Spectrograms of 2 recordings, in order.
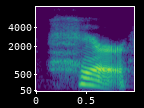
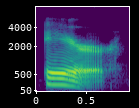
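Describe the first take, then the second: First: The word begins with an audible H sound. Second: The word begins with a vowel, no H sound. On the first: The speaker calls it right. "spelled with an H, sounds like an H" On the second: The speaker calls it wrong. "might drop that H and say"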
